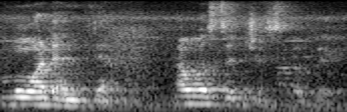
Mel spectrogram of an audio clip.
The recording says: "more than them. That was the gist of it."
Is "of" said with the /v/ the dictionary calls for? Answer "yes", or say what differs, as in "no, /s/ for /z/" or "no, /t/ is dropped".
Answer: no, /b/ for /v/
